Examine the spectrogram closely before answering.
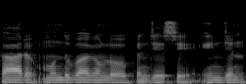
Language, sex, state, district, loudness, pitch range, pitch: Telugu, male, Andhra Pradesh, Anantapur, -34 LUFS, 100-105 Hz, 105 Hz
